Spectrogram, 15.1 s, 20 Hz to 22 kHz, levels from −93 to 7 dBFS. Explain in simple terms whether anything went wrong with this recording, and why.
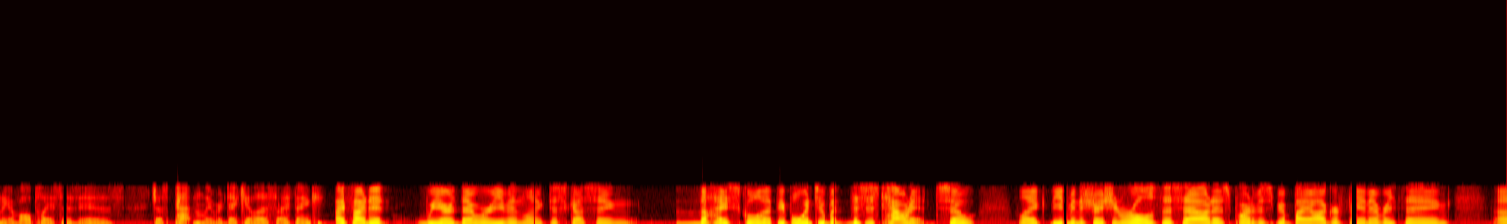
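The speech has short gaps of dead silence at 0.64 to 0.68, 5.34 to 5.36, 8.34 to 8.36, 10.64 to 10.68 and 13.52 to 13.58 seconds. This is packet loss filled with silence. Pieces of sound went missing on the way and were replaced with nothing. Each gap lasts 20, 40 or 60 ms, which fits audio sent in 20 ms packets. The gaps start and stop abruptly. The telephone-style G.711 coding shows as the narrow, phone-like tone.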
